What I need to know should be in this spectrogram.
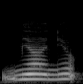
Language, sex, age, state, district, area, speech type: Kashmiri, female, 30-45, Jammu and Kashmir, Budgam, rural, read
